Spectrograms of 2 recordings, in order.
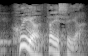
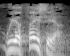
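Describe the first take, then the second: First: It begins with an audible h sound. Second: It is said quickly with no h sound. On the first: "if you put the H there and pronounce it" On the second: "we say this so rapidly that you don't hear it"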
